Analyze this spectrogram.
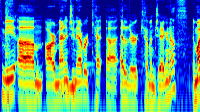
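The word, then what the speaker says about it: Jagernauth: And I have with me our managing editor, Kevin Jagernoth. Am I saying that right, Kevin? Yeah, actually, just like the Django trailer, the H is silent.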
